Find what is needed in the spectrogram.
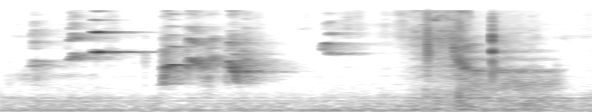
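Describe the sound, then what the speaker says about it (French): Small birds chirp and tweet in short bright bursts close to an indoor microphone, with several quick calls in a row and no talk over them. "il y a les oiseaux qui parlent derrière moi"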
